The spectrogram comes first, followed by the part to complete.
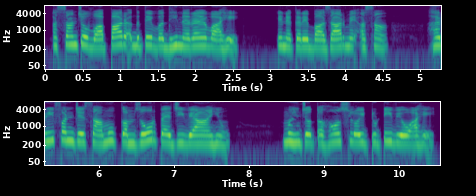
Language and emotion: Sindhi, sad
